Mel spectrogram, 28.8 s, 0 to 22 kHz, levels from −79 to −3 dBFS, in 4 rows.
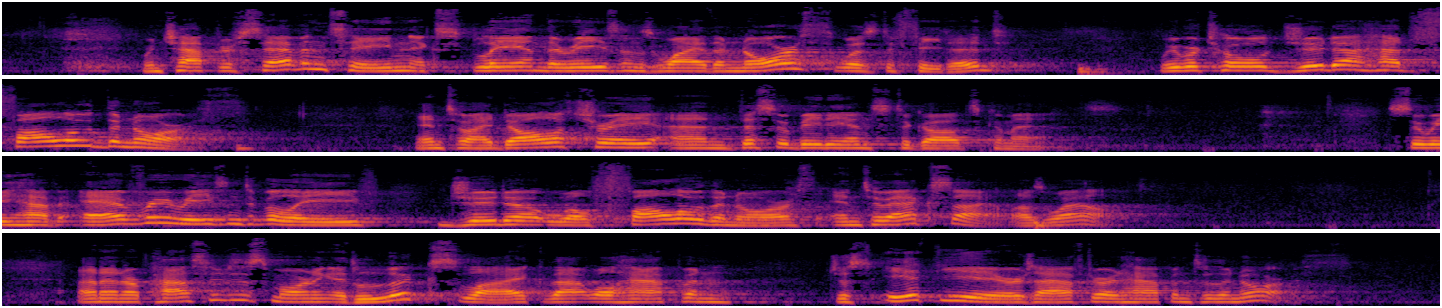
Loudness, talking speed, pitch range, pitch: -27 LUFS, 130 wpm, 155-190 Hz, 170 Hz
